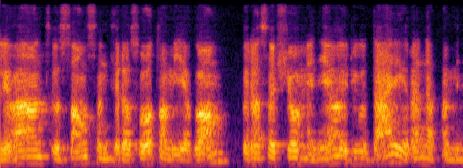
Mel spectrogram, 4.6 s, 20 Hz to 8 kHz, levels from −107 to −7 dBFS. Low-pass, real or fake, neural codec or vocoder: 7.2 kHz; fake; vocoder, 44.1 kHz, 128 mel bands, Pupu-Vocoder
